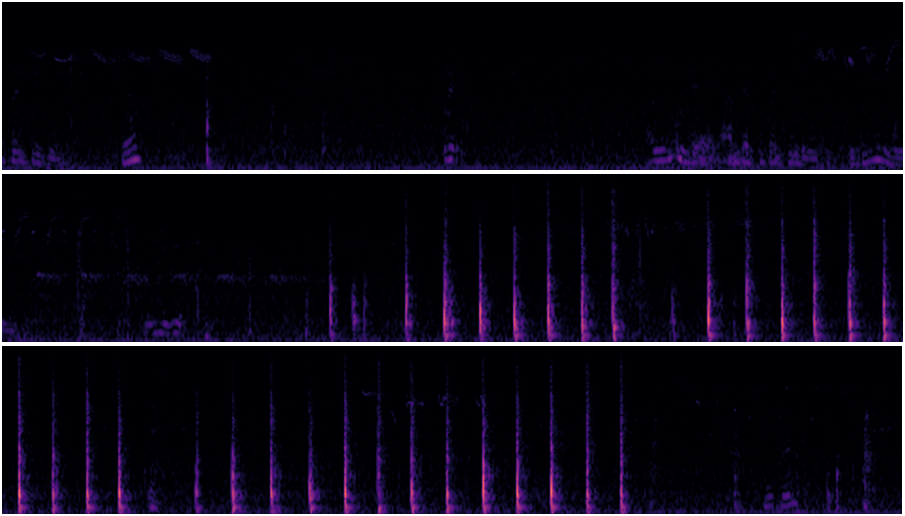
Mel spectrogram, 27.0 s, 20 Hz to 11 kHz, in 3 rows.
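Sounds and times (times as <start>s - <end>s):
tool knocking on wood: 12.3s - 19.3s, 20.0s - 24.4s.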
